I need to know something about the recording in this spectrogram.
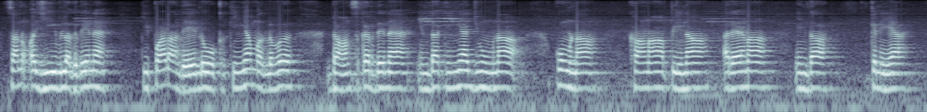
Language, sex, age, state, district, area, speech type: Dogri, female, 60+, Jammu and Kashmir, Jammu, urban, spontaneous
